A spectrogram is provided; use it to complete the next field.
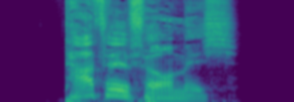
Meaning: tabular; in the form of a table, slab or plate
- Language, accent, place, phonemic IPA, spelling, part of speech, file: German, Germany, Berlin, /ˈtaːfl̩ˌfœʁmɪç/, tafelförmig, adjective, De-tafelförmig.ogg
